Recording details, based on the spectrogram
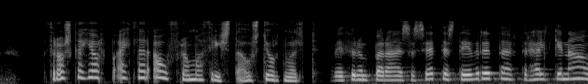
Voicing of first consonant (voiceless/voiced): voiceless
